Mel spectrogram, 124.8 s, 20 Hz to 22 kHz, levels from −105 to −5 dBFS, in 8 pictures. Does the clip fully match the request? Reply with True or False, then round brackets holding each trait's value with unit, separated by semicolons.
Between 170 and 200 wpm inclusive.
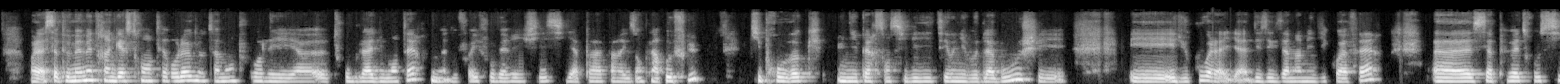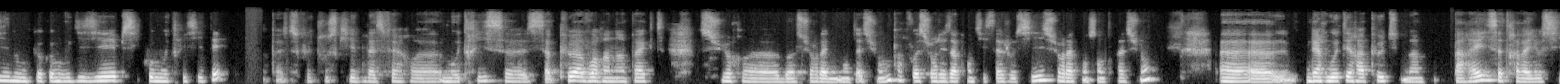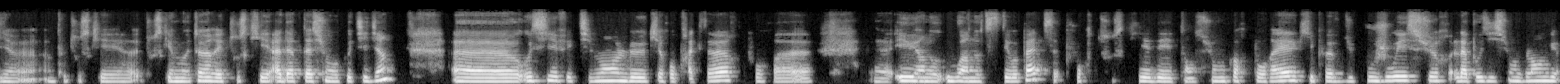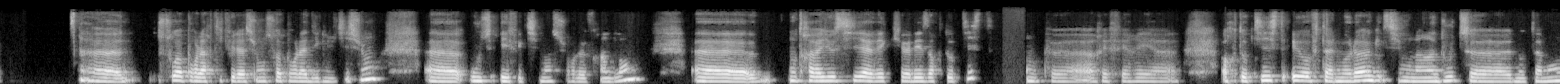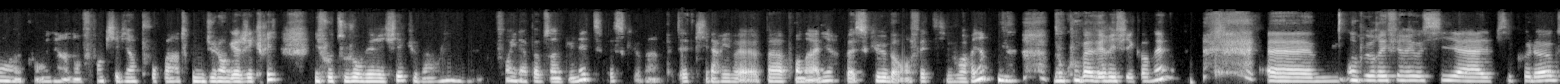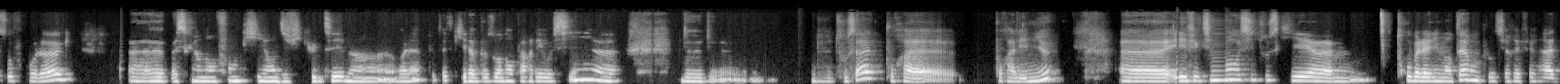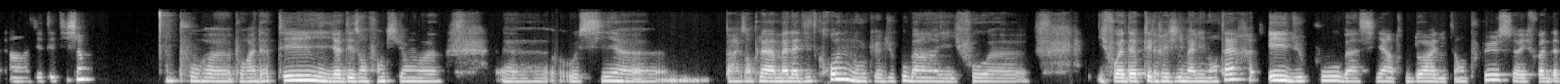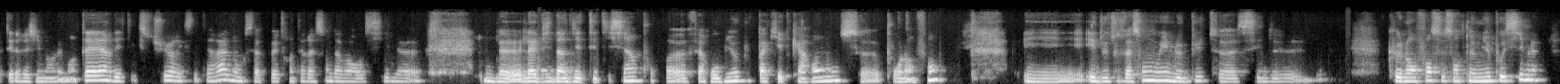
True (185 wpm)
